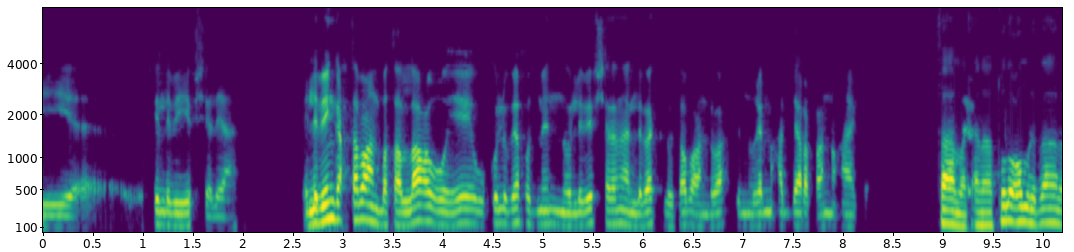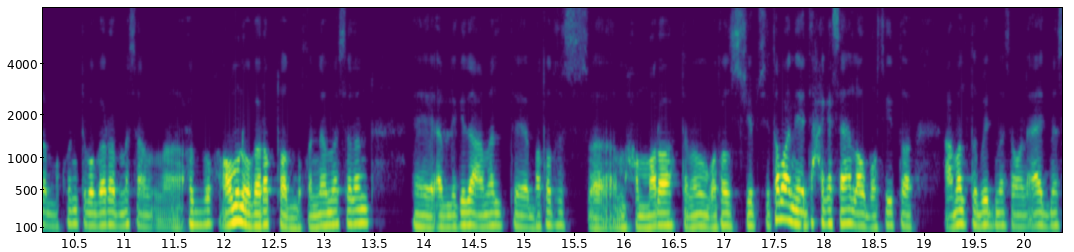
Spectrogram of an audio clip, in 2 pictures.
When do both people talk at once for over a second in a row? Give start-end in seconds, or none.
none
